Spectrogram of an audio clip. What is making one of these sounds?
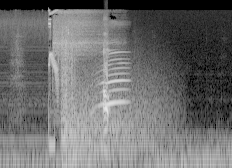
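A hatch bursts open with a rushing whoosh of air.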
